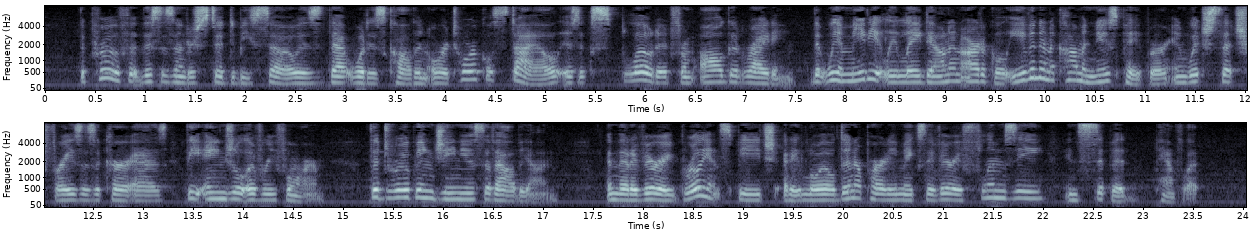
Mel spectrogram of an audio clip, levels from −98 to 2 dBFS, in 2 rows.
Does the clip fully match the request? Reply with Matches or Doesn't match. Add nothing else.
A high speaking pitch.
Doesn't match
